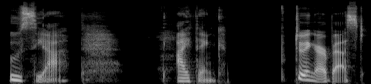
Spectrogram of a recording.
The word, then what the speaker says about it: wuxia: And actually, after going back through some YouTube videos, I found out we were pronouncing it wuxia, and that is very wrong. So a more correct pronunciation of that would be wuxia.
